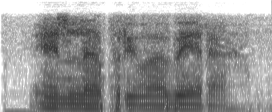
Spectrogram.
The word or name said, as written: en primavera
